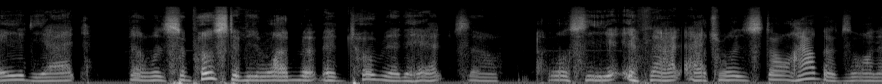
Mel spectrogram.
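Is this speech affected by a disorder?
Yes: non-progressive muscular dystrophy.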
